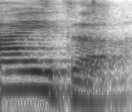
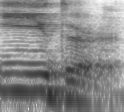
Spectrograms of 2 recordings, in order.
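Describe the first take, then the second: First: The word is said in a British accent. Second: The word is said in an American accent. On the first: "আইদার এটা হচ্ছে British উচ্চারণ" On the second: "ইদার এটা হচ্ছে American উচ্চারণ"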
